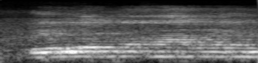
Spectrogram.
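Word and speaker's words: honorable: ओरेबल मैन इसमें H silent है।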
